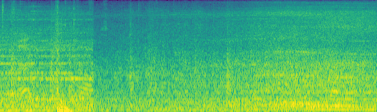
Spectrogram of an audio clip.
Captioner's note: horn Honking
